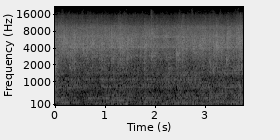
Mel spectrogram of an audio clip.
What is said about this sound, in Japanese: ほら、そんなに体よじらせちゃったら足で挟んでいるシャワーを落としちゃうよ。お湯から水に変えてみるよ。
